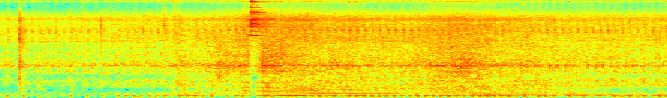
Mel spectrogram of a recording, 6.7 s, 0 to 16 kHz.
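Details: Honda Vario 125 scooter after repair of rolling without throttle: steady even idle with soft regular beat, no clutch drag or slipping noise; normal idle, rpm called good for smooth oil circulation.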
